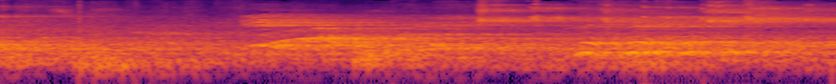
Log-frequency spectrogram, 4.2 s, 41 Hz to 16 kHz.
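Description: A basketball rattles with a few small bounces on the rim during a French NM2 men's game between Venelles and La Pontoise, soft and brief under a commentator's voice and arena noise.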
